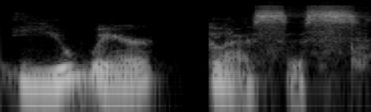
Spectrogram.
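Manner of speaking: very slow dictation; extra slow model. Shown as a demonstration. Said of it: "teacher repeats".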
